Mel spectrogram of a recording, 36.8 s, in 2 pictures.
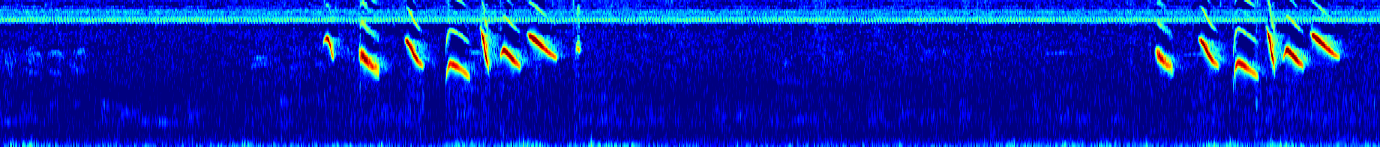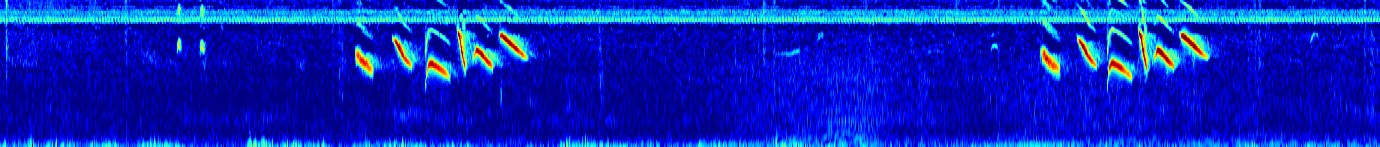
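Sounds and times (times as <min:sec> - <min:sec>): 
green-winged saltator whistled song: 0:03.3 - 0:07.8, 0:15.4 - 0:18.0, 0:23.1 - 0:25.6, 0:28.7 - 0:29.4, 0:31.6 - 0:34.6.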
